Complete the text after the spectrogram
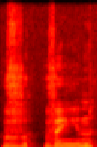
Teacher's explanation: It's just like the F sound with the voice on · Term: V sound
